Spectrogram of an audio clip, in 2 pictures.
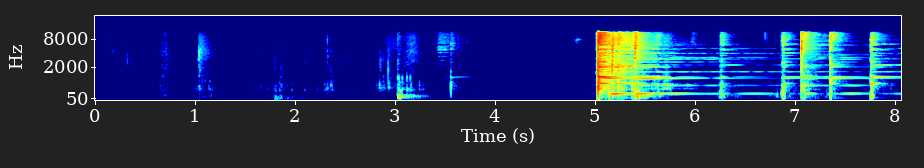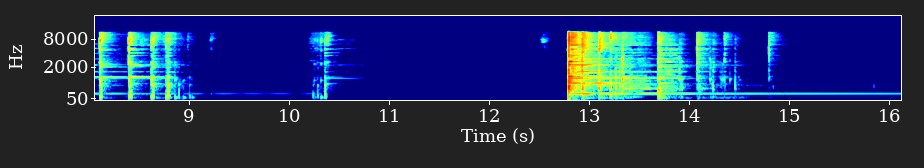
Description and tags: metallic can impact
can falling on the floor
can, fall, impact, kitchen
